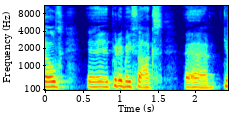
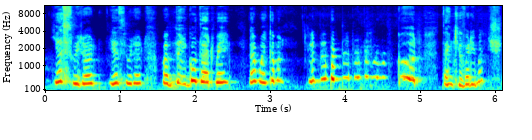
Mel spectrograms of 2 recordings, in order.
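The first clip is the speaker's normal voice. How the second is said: raised, sing-song voice for the cat; higher pet voice, herding her gently along; high coaxing pet talk; 12 semitones higher than usual. Real, not acted. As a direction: sweet-talk the cat out the door.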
